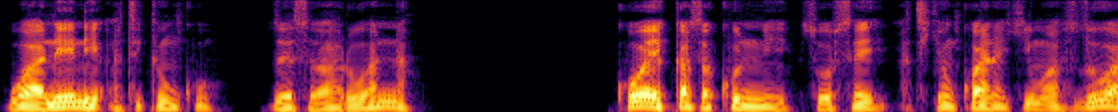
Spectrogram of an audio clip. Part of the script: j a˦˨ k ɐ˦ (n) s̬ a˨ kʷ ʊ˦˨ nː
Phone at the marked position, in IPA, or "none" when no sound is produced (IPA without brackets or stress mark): none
